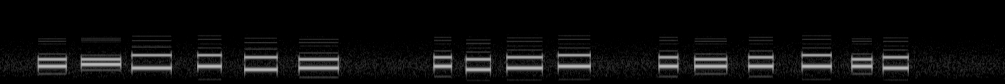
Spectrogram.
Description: DTMF, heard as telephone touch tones, dialled by hand, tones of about 270 ms. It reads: 7*6924 8159 878975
